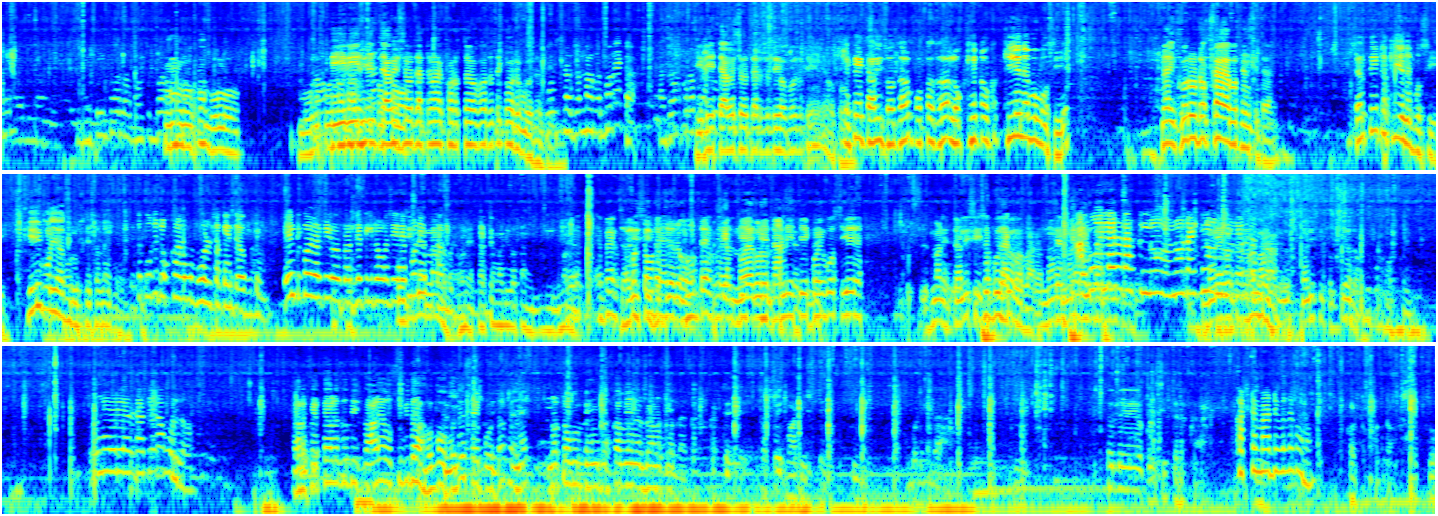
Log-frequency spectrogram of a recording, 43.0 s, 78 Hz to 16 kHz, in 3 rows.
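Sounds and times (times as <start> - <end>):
women talking: 25.1 - 26.8, 29.6 - 30.8, 41.0 - 41.9.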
